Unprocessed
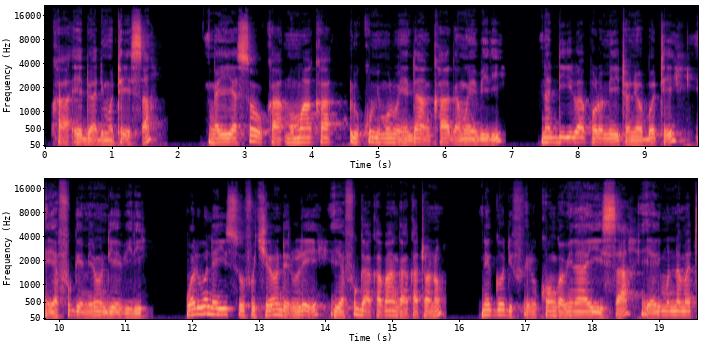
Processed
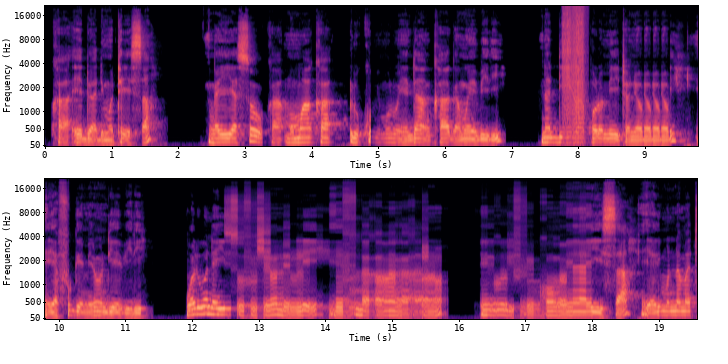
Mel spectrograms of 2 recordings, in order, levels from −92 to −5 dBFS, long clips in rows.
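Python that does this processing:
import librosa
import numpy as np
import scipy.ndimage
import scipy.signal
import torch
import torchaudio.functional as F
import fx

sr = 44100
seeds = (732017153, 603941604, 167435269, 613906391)

y = fx.spec_flatten(x, sr, power=0.19, at=(7.74, 8.14), fade=0.02)
y = fx.spec_steps(y, sr, hold_ms=100, at=(12.48, 17.98))
y = fx.edit(y, sr, fx.fade_in_from(start_s=3.26, length_s=0.52, curve='qsin', floor_db=-19.0),
    fx.fade_in_span(start_s=4.88, length_s=0.61),
    fx.stutter_over(start_s=8.85, slice_s=0.13, count=4), tone=tone)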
